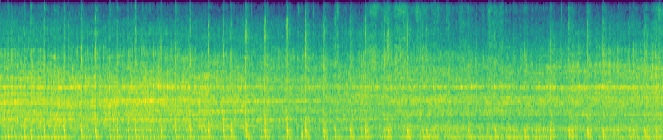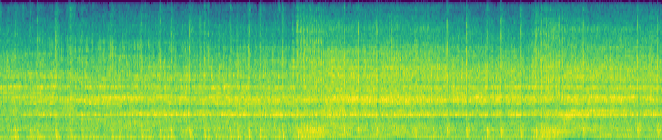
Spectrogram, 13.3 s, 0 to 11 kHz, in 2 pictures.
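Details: 1975 Bultaco Sherpa T 350 type 159 two-stroke single after rebuild: crisp, even popping at a steady fast idle with clean throttle blips, running healthy.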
